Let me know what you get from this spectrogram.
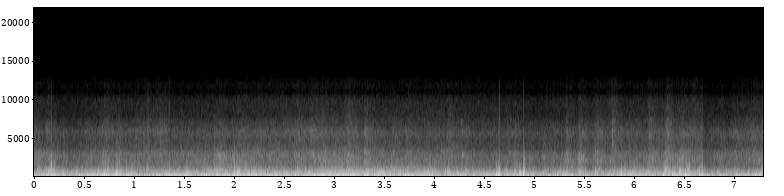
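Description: Passenger train running uphill, heard from inside a carriage at an open window: a steady rumble of wheels on rails, with scattered sharp clicks that come more often in the second half.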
